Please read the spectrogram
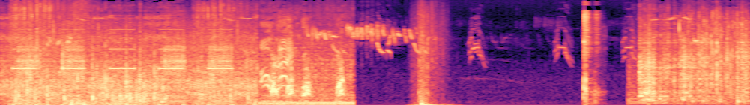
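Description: Truck reversing alarm beeping steadily, about three beeps every two seconds, over a running truck engine; the beeps stop about three seconds in and the engine sound cuts off suddenly just under five seconds in. Brief high chirps and a sharp click follow, then a burst of hissing noise near the end.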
